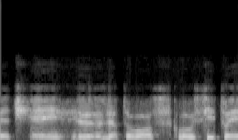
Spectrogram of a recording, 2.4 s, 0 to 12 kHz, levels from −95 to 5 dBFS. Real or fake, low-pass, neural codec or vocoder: real; 7.2 kHz; none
